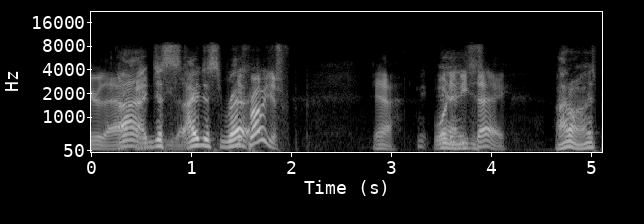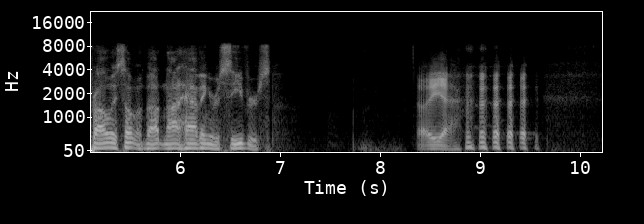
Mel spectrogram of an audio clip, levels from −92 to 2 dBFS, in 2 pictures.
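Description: Nothing faulty is audible in the speech; the call path shows only its ordinary coding texture and a top end that stops near 8 kHz, which fits a wideband Opus setting.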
